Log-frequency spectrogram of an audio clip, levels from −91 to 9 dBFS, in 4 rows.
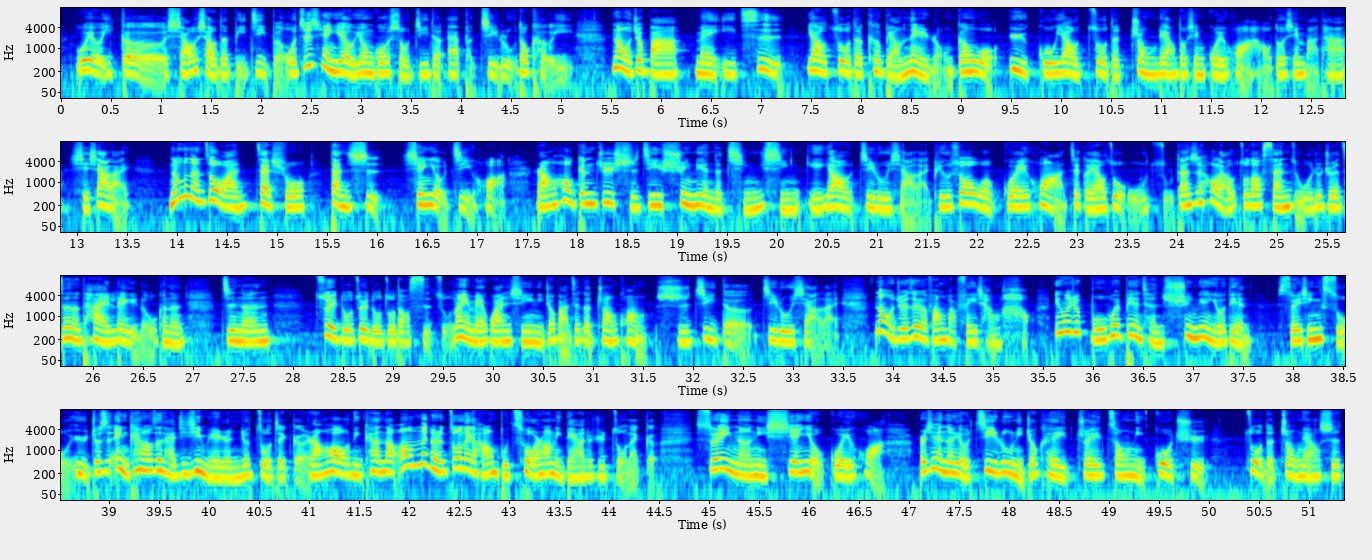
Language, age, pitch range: Chinese, 20-39, 175-215 Hz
